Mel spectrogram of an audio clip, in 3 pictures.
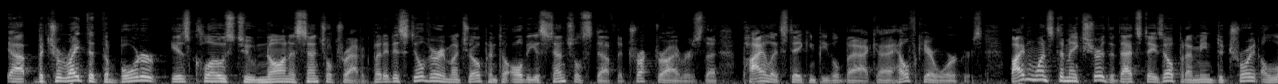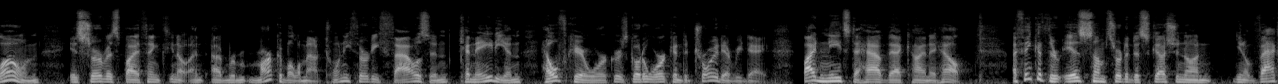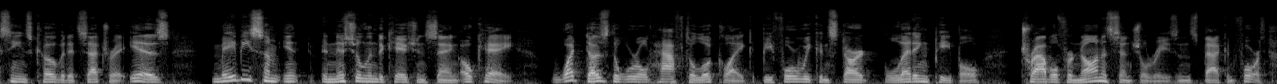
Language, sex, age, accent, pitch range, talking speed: English, male, 40-59, American, 105-140 Hz, 195 wpm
